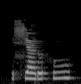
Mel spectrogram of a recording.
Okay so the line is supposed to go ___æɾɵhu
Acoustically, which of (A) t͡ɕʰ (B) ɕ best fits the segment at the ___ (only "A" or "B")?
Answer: B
